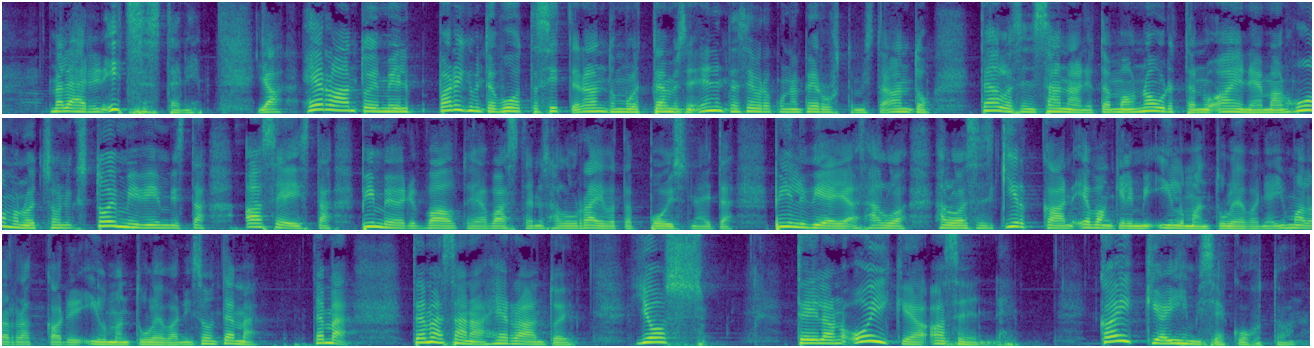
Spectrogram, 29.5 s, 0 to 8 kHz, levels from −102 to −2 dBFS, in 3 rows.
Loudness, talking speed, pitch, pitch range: -22 LUFS, 150 wpm, 180 Hz, 165-225 Hz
